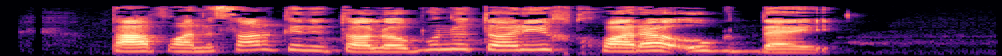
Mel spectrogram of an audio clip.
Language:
Pashto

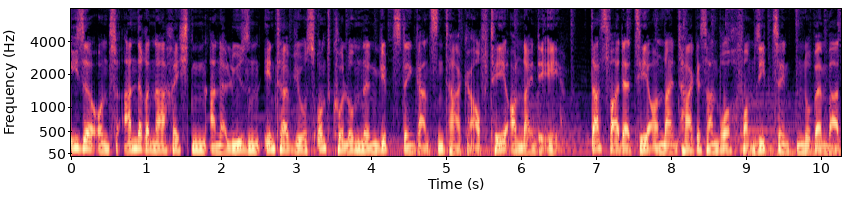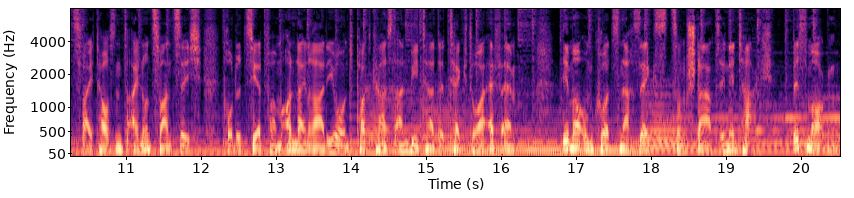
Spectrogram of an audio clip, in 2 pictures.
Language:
German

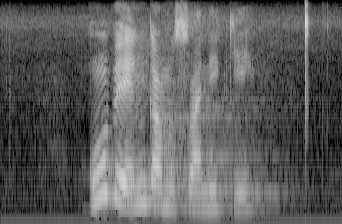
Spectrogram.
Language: Northern Sotho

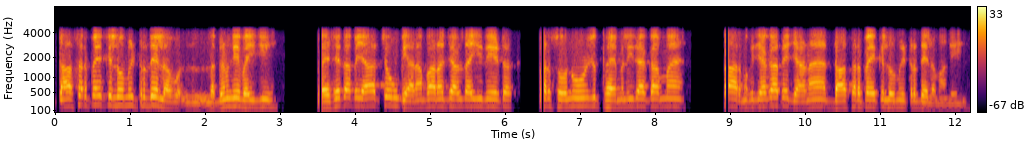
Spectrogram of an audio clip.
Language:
Punjabi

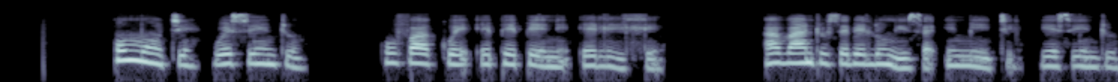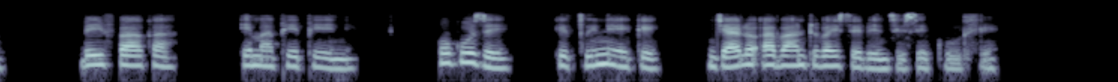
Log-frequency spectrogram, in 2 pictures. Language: North Ndebele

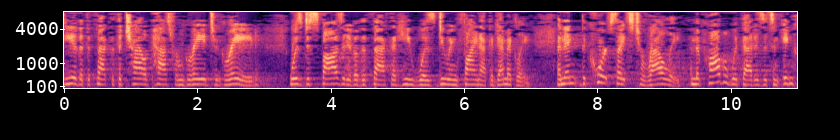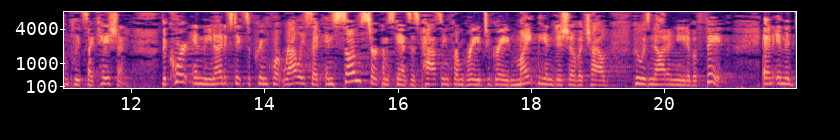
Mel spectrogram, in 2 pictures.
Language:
English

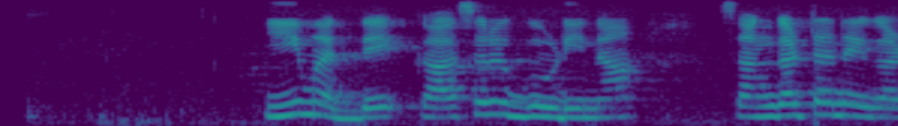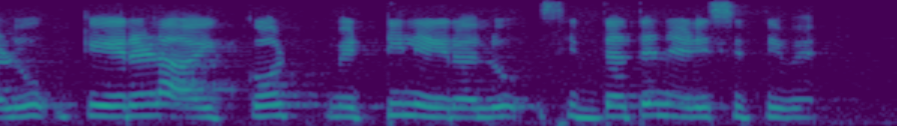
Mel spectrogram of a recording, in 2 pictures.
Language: Kannada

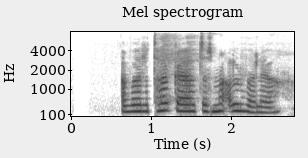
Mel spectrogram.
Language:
Icelandic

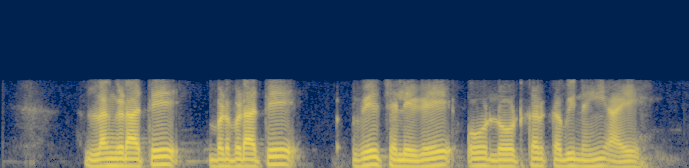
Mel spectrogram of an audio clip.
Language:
Hindi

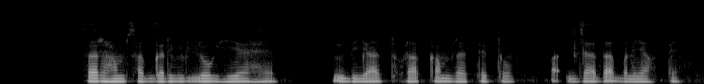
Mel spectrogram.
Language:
Magahi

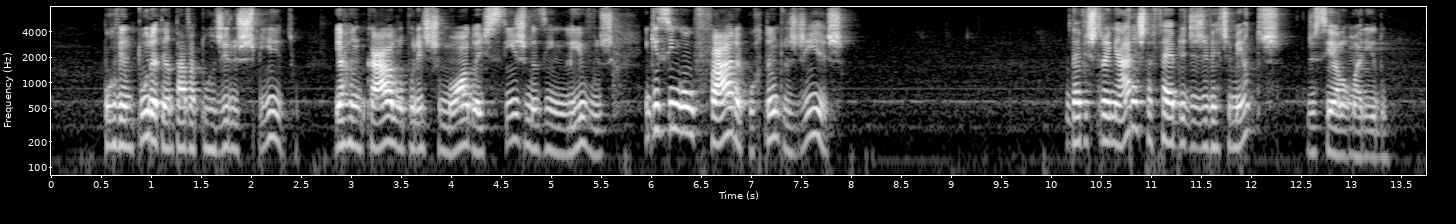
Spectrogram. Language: Portuguese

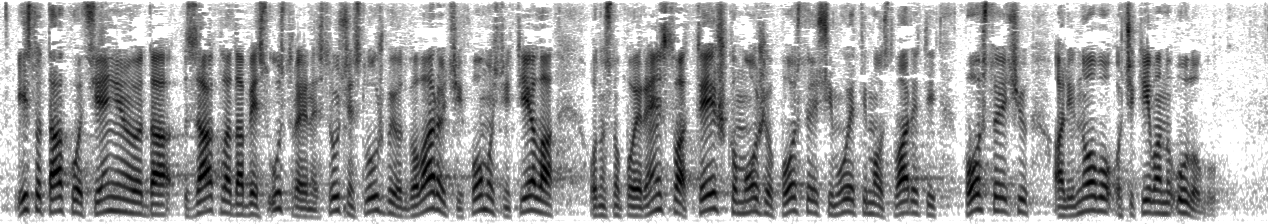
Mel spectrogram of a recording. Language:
Croatian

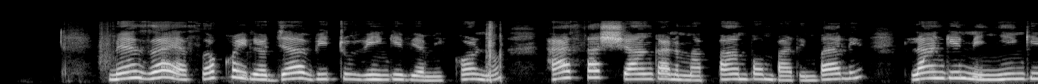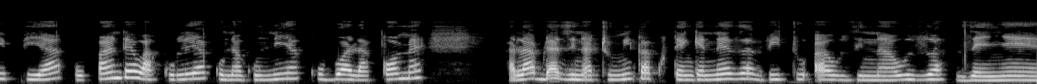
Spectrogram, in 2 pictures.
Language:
Swahili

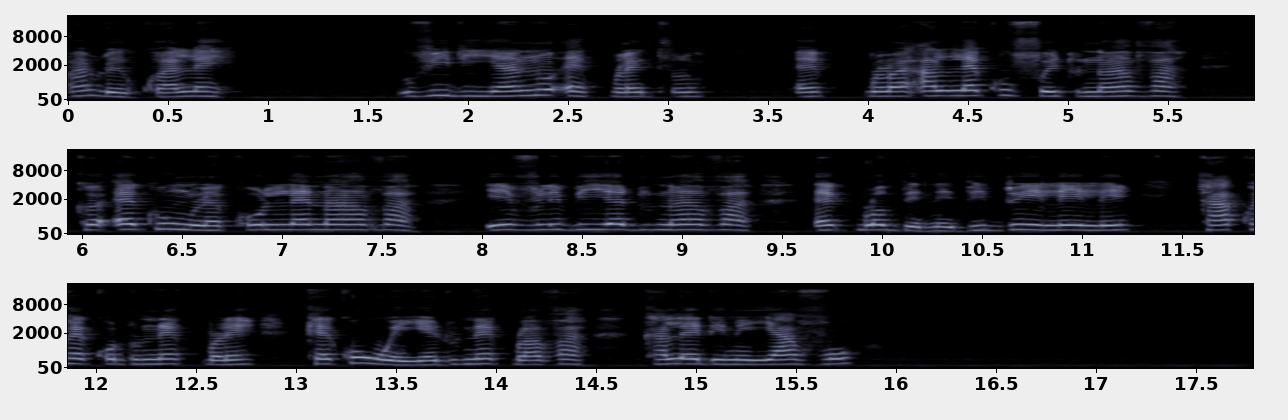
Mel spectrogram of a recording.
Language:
Ikposo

